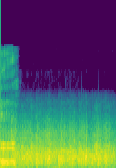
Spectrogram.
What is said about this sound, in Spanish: Es Marlon Brando, amigos. ¡Un aplauso!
